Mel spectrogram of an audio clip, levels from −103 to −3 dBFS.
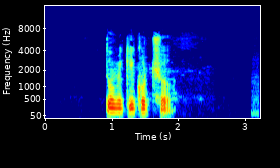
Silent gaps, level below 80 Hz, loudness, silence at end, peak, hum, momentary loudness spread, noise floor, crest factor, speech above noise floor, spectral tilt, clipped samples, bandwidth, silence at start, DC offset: none; -66 dBFS; -24 LUFS; 1.35 s; -6 dBFS; none; 7 LU; under -90 dBFS; 20 dB; over 68 dB; -6 dB/octave; under 0.1%; 6.6 kHz; 0.95 s; under 0.1%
